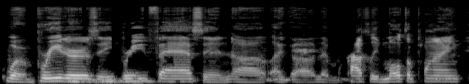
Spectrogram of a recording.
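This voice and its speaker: A middle-aged man from Liberia hosting a casual livestream discussion, rambling and animated, full of fillers and "you know?" tags. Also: mid-range voice, a little slow. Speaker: livestream host.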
